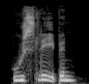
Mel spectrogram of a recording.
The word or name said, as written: usleben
